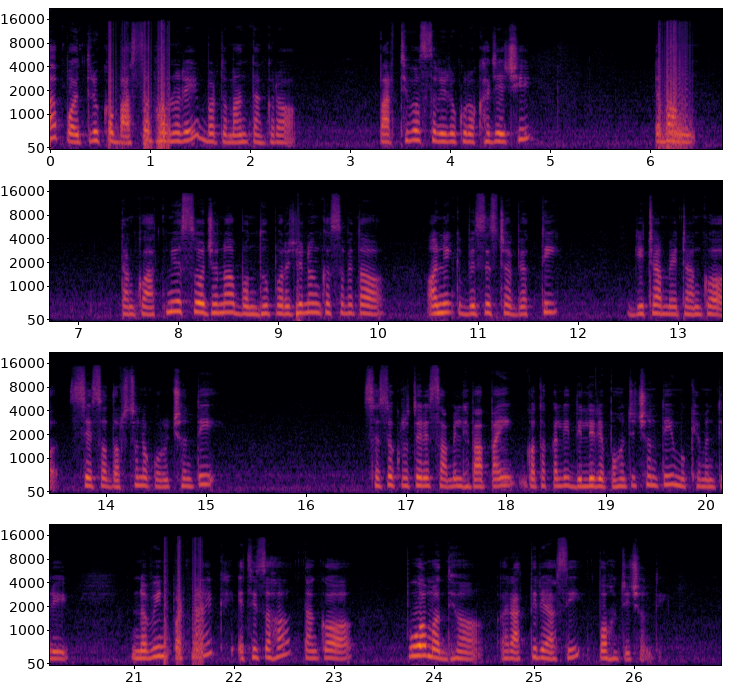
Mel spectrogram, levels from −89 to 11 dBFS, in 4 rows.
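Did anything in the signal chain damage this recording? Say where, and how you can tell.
Yes. Gritty bursts of crackle tear across the sound from 0.59 to 1.19 s, 5.28 to 6.59 s and 21.30 to 21.69 s, then stop cleanly. This is processor overload crackle at the driver or buffer stage: a buffer of a few milliseconds repeatedly missed its deadline, and stale audio was replayed with hard edges each time.

Brief smears appear at 9.15 to 9.19 s, 10.63 to 10.67 s and 10.71 to 10.75 s, where the sound wobbles rather than cutting out. This is short concealed packet loss on the network path. Each time, about 20 ms of audio never arrived, and the decoder filled the hole by extending the preceding sound before blending back.

Immediately after the first smear, from 9.19 to 9.23 s, the sound is held a moment too long with a slight buzz or dip, and nothing is lost. This is a short stall from a late packet. 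The jitter buffer ran dry, so the receiver stretched the last sound for about 17 ms until the packet arrived.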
